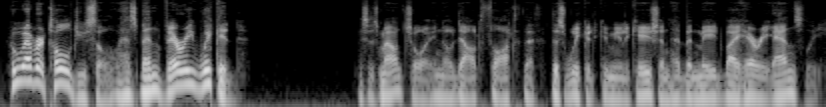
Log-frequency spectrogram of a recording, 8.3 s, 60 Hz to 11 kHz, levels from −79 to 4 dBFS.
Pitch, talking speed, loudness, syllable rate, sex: 105 Hz, 165 wpm, -19 LUFS, 5.0 syllables/s, male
